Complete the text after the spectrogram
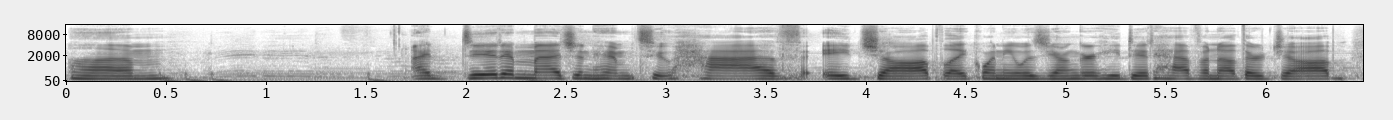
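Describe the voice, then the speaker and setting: A young woman with a Dutch accent, chatting casually over a game build, with frequent ums and soft laughs. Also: fairly low pitch, level tone, moderate pace, faint music behind. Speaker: Sims builder and YouTuber.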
